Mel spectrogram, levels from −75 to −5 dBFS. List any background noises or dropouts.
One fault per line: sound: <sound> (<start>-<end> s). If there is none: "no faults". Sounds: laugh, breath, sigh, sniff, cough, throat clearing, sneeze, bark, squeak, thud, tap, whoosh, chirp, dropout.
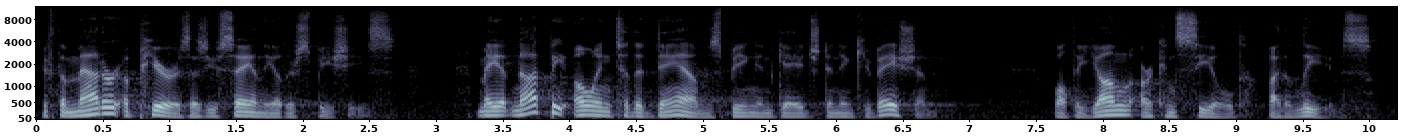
no faults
